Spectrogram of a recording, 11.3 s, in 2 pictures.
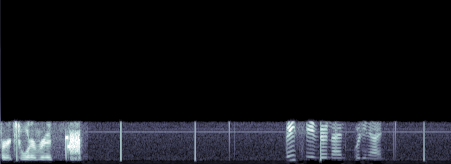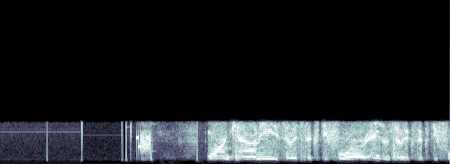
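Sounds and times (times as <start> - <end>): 
radio dispatch cancellation tones: 0.0 - 1.1, 3.6 - 4.8, 7.2 - 11.2
speech: 0.1 - 1.2, 3.6 - 5.0, 7.5 - 11.2.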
